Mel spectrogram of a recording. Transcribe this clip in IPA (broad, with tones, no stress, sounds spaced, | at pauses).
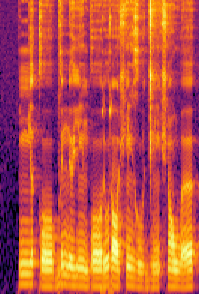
ɲ ə˦ k oː˨ b ɨ˦ n ɨ˧ j ĩ˧ b oː˧ ɾ u˦ ɾ ɔ˧ ʃ ĩ˦ ɣ u˨ d͡ʒ ĩ˨ ʃ ɔ̃˦ w ə˨˦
